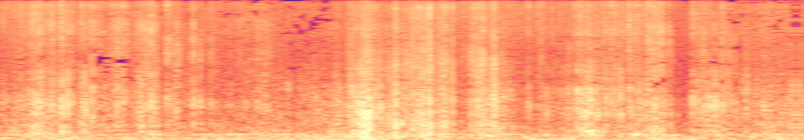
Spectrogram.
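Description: Long acrylic rainbow nails on both hands scratch a soft, porous black foam windscreen on a round microphone, with the microphone itself as the sound source. It produces a steady, muffled rustling scrape that is mostly low rumble with little bright content, swelling slightly in places.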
